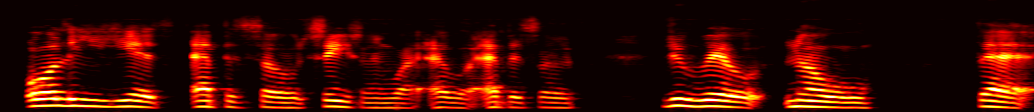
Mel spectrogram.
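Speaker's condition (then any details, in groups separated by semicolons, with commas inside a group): Mild cerebral palsy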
